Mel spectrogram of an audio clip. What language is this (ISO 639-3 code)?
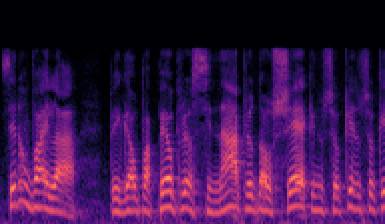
por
